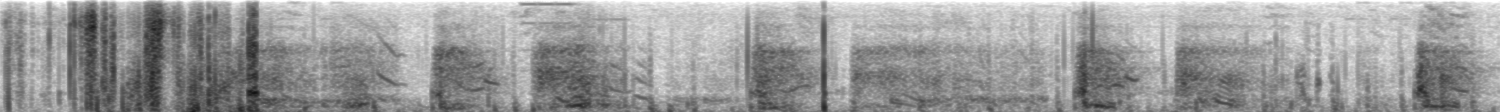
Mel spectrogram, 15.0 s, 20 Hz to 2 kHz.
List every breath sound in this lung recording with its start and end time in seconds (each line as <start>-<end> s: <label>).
3.70-4.07 s: wheeze
4.23-5.20 s: inhalation
4.63-5.00 s: wheeze
5.28-6.58 s: exhalation
5.46-6.31 s: wheeze
7.38-8.35 s: inhalation
7.50-8.21 s: wheeze
8.48-10.52 s: exhalation
8.67-10.46 s: wheeze
10.70-11.63 s: inhalation
10.78-11.49 s: wheeze
11.73-12.93 s: exhalation
12.05-12.49 s: wheeze
14.13-15.00 s: inhalation
14.15-14.73 s: wheeze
